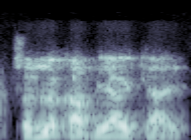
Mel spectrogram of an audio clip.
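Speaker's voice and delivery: normal talking voice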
